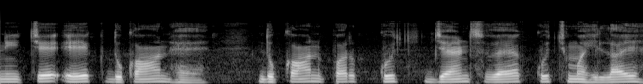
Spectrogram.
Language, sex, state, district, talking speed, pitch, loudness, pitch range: Hindi, male, Uttar Pradesh, Shamli, 100 wpm, 125 Hz, -16 LUFS, 120-130 Hz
